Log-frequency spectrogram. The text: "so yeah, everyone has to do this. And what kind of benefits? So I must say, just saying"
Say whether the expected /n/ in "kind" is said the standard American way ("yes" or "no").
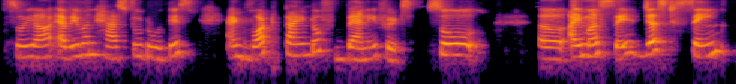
yes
